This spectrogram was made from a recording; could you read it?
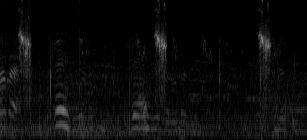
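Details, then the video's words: A rescued baby house sparrow gives three sharp, high chirps about two seconds apart, with quiet human voices murmuring underneath. "sparrow birds sounds / sparrow bird sound effect/ This is how sparrow baby"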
